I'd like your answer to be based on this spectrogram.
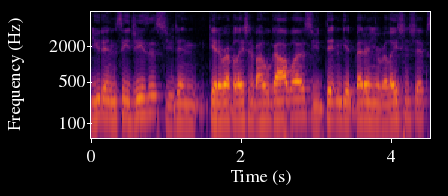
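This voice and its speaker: Rattling along at a very fast pace, a man with a dark, mellow tone speaks at medium pitch with fairly even intonation. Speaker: pastor / minister. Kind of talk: casual chat. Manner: talks fast when casual.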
